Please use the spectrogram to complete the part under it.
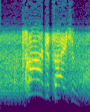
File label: enemy detected, mood high, speech ge; War Thunder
